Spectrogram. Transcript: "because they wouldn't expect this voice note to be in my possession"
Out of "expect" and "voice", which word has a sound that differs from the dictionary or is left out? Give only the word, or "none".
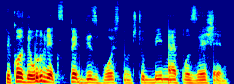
none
